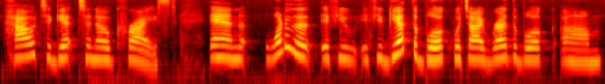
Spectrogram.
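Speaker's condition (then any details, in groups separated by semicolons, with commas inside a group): No condition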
